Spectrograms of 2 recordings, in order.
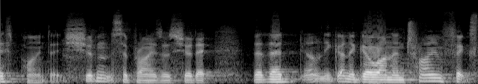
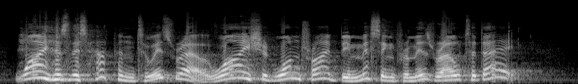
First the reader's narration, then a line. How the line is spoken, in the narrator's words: they cried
